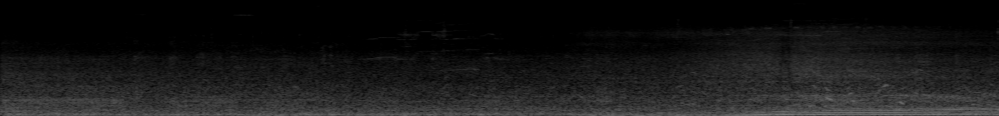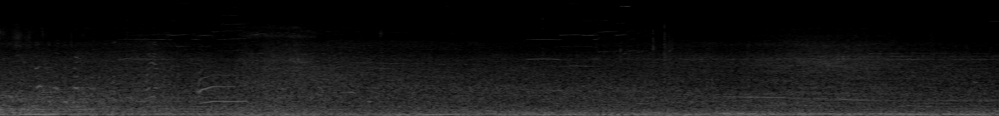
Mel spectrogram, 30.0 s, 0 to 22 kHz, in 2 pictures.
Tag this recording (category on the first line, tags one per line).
Soundscapes > Urban
Busy
Ambience
Day
Transport
Multichannel
2OA
O2A
City
Spatial
Walking
Free
Cars
Binaural
Street
Immersive
City-Ambience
